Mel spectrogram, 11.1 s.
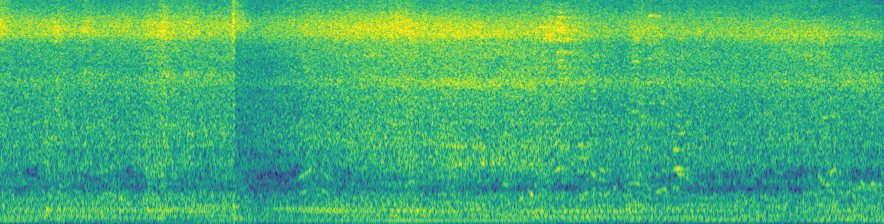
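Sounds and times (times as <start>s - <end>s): train rumbling slowly: 0.0s - 11.0s
murmur of voices: 5.3s - 11.0s.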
